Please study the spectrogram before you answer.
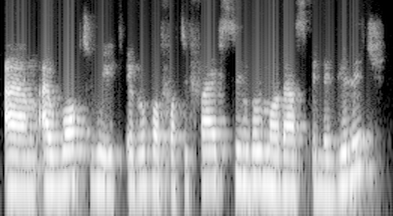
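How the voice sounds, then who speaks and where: A woman in her thirties with a Cameroonian accent speaks in a fairly low register. She tells her own story candidly, circling back on phrases to stress them. The sound is slightly dull, with noticeable noise behind her. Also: level tone, normal speed, darkish tone. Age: 30s. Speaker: interview guest, NGO founder and women's activist. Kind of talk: personal storytelling in an interview. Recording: muffled lo-fi audio with audible background noise.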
